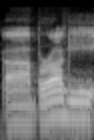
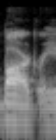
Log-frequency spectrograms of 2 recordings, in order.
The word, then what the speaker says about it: Bargri: Baragi is... Sorry, it's pronounced Bargri, but they call it Baragi because locals.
